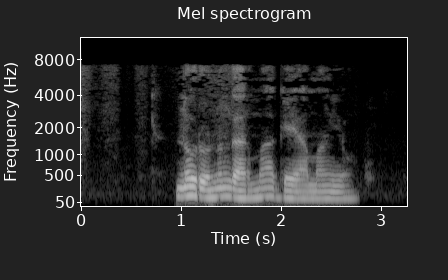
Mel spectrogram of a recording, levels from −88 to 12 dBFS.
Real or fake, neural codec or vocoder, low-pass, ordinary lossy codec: real; none; 7.2 kHz; MP3, 32 kbps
